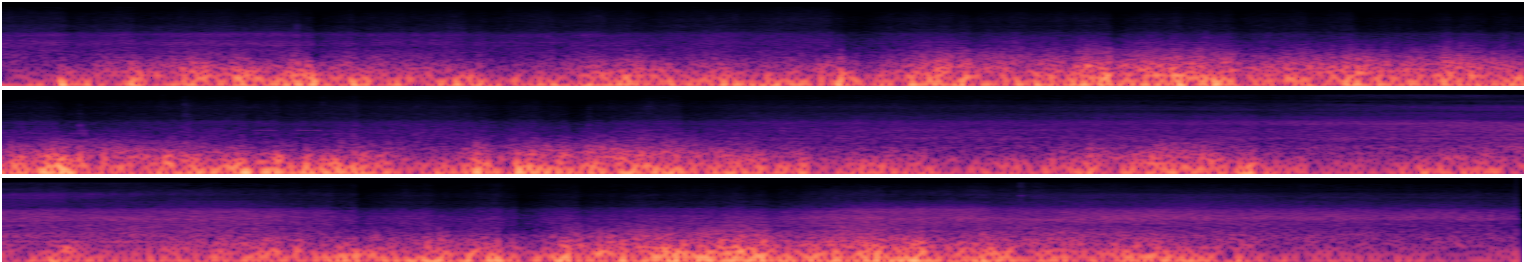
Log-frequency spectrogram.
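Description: Wind buffeting the microphone: a heavy, gusting low rumble. A higher rushing swell rises and fades about fifteen seconds in, and another comes near the end.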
